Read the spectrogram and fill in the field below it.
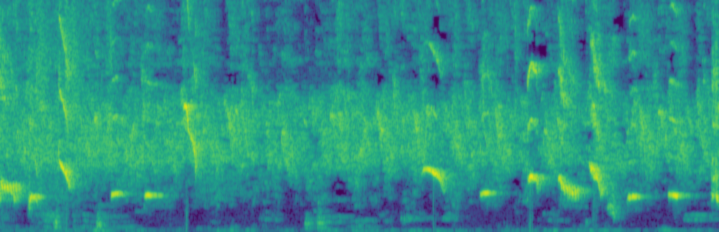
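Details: Sustained chopi blackbird song in the maranhãozinho style: varied whistles, sharp downward slurs and short level notes come in irregular bursts, with a constant high hiss behind.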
